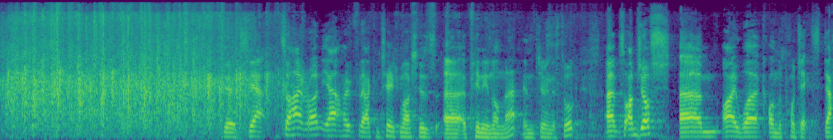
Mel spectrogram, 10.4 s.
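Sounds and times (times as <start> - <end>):
conference audience applause welcoming a talk: 0.0 - 3.8
speech: 2.8 - 10.3.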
